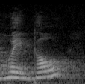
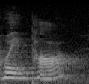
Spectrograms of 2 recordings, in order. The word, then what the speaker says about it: Huyền Thố: Long quyết trừng huyền thố, cộng ghi sườn am sang. Huyền Thố cũng đọc là Huyền Thỏ, tên một quận ở Bắc Trung Quốc gần các tỉnh Sát Cáp Nhĩ và Nhiệt Hà, đây là chỉ Liêu Đông.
